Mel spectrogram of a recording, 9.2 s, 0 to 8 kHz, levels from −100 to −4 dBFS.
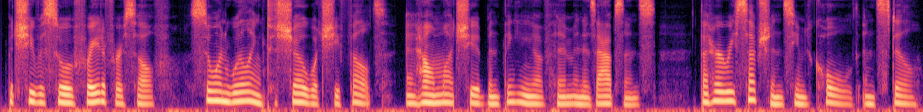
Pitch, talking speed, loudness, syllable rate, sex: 165 Hz, 215 wpm, -17 LUFS, 5.2 syllables/s, female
